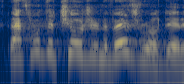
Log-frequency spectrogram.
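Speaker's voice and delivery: usual speaking voice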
